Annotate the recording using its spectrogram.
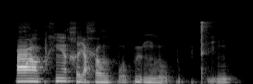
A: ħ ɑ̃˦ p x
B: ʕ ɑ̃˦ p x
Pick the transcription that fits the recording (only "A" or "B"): B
